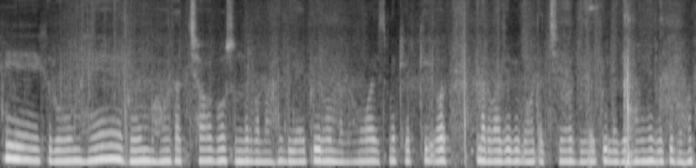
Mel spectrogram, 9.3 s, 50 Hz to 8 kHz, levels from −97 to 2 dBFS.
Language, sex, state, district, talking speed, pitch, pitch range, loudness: Hindi, female, Punjab, Kapurthala, 215 wpm, 185 Hz, 180-195 Hz, -20 LUFS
